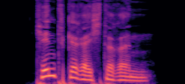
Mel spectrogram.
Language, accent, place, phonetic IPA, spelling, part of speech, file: German, Germany, Berlin, [ˈkɪntɡəˌʁɛçtəʁən], kindgerechteren, adjective, De-kindgerechteren.ogg
- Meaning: inflection of kindgerecht: 1. strong genitive masculine/neuter singular comparative degree 2. weak/mixed genitive/dative all-gender singular comparative degree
